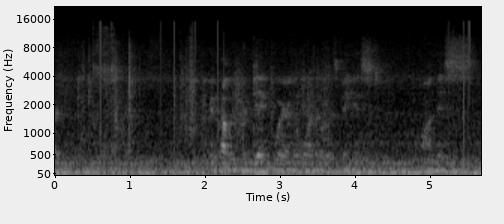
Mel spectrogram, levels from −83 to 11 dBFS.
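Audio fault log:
0.11 to 5.68 s, word clock ticks: a fast rattle of sharp ticks of uneven strength, roughly every 30 ms, around two hundred in all. The receiver's unlocked clock drifts roughly 700 ppm from the sender's, so each slip drops or repeats a sample.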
